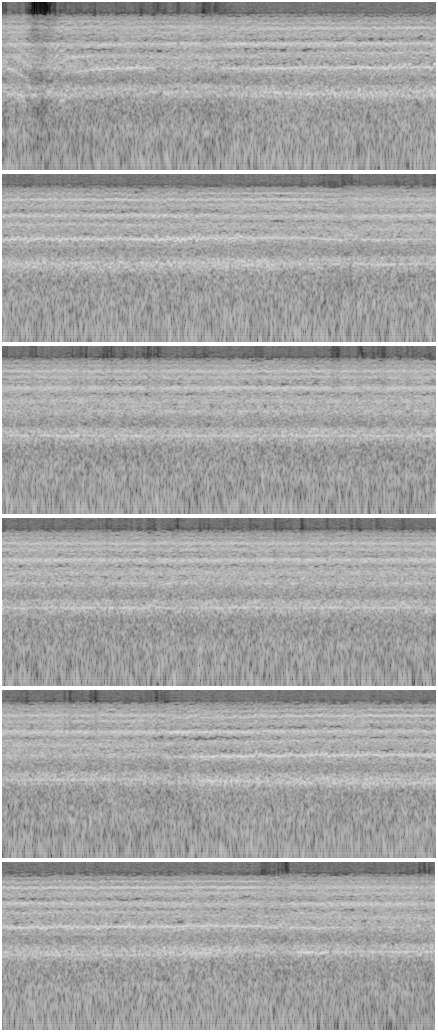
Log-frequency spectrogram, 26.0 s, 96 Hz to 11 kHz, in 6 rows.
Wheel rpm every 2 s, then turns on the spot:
190, 220, 210, 220, 230, 230, 230, 230, 230, 230, 210, 210, 230.
none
